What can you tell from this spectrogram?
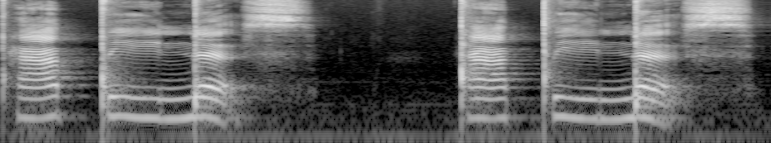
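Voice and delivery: "Happiness" slowly as hap, pi, ness; three separate beats. Shown as a demonstration. Teacher counting three syllables, "Happiness" beat by beat. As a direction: chop "Happiness" into three slow, even beats. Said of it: "three syllables or three beats".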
